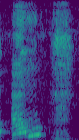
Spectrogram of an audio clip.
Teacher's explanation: गले से निकलते हुए भी होठ थोड़ा गोलाकार आकृति बनाते हैं, तब हम ओ औ का उच्चारण करते हैं। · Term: कंठोष्ठ्य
